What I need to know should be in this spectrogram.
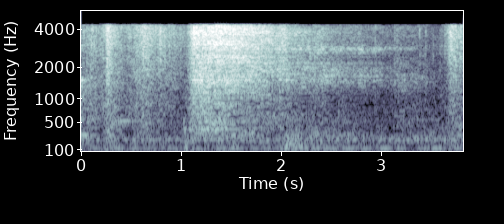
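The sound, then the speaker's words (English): A breath blown into a plastic bag makes one soft, breathy rush that swells suddenly and slowly fades over about a second, with faint puffs before and after. “this kind of bag can be used for several things. But one I just use it for is to capture visually a breath. So if I go,”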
